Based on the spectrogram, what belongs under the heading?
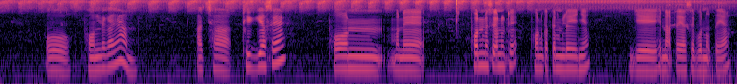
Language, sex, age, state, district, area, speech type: Santali, female, 45-60, West Bengal, Uttar Dinajpur, rural, spontaneous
